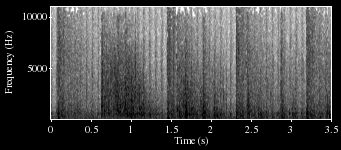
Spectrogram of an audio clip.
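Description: Repeated gunshots crack out in uneven bursts, several sharp loud reports over a constant noisy background, as police open fire at the Fürstenfeldbruck air base shortly after a helicopter lands, sustained gunfire in an exchange of shots, with no talking.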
